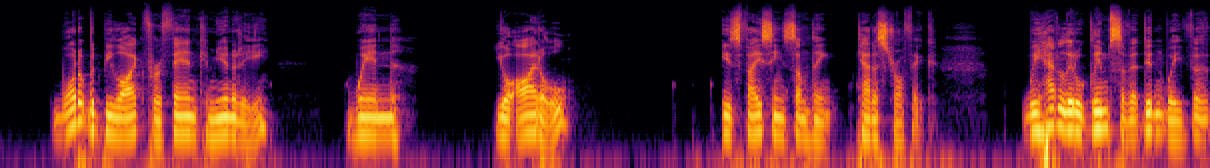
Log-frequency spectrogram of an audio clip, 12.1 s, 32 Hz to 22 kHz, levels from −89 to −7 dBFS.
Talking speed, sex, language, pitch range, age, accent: 130 wpm, male, English, 105-130 Hz, 30-49, Australian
